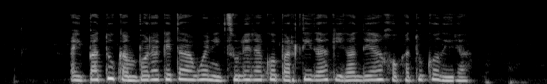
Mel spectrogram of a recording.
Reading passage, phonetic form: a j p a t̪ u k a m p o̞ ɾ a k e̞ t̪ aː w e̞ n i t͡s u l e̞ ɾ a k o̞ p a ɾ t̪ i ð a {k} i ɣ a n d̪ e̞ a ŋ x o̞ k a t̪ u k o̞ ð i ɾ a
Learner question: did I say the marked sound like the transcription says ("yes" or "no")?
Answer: yes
